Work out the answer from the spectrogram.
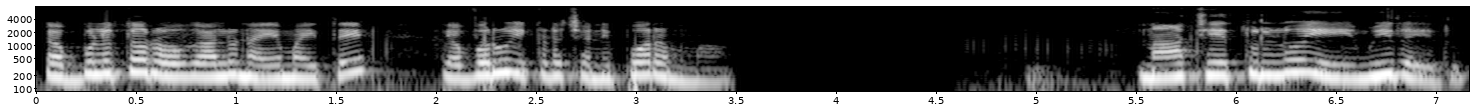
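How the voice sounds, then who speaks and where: A man's voice: high voice, unhurried, long pauses. A man playing plain-spoken male characters in a cartoon moral story, explaining things simply. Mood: grave. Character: young son and a doctor in a cartoon moral tale. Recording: dull, muffled lo-fi sound.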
